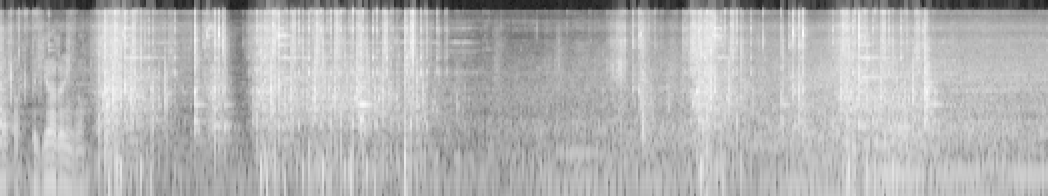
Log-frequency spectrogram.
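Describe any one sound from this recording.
A starter cord is yanked sharply on a small engine, again and again.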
